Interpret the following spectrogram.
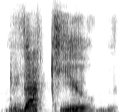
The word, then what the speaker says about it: vacuum: Vacuum. Vacuum. Good. Before the U, there's always the sound Y. Vacuum. Vacuum. Oh, be careful. It's not wa. It's va.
